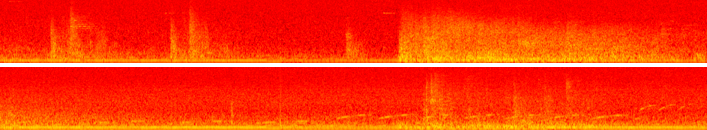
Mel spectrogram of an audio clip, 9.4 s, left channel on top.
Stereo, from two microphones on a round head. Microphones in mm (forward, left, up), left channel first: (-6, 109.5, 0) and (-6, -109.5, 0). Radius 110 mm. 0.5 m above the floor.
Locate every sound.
Only background noise.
